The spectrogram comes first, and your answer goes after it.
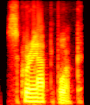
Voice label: "scrapbook", American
